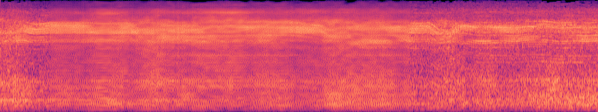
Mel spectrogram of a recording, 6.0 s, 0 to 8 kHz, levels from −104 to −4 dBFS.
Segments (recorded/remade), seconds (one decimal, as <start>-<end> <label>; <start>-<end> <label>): 0.0-0.5 recorded; 0.5-4.1 remade; 4.1-6.0 recorded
